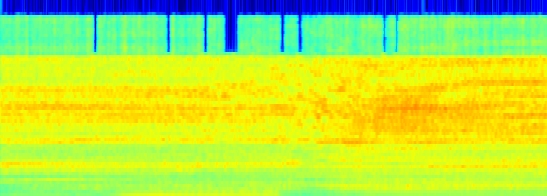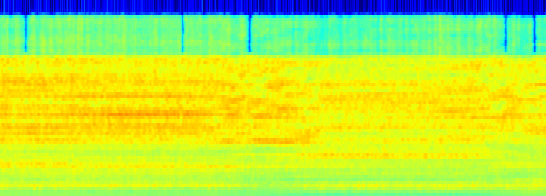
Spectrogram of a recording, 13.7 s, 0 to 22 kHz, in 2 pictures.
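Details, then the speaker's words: Freshly cleaned and rewired Pfaff 130 sewing machine motor on a bench test, drawing about 1/3 amp. It spins up smoothly to a steady hum with a faint, even hiss of slight brush noise. The owner suspects the brushes were not reoriented exactly as before and expects them to seat in. "I noticed that I can hear just a little bit of noise from the brushes there, and that may be because I didn't orient the brushes and put them in exactly the same way."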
